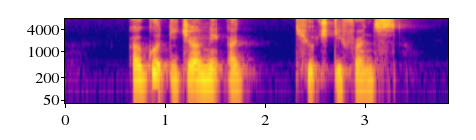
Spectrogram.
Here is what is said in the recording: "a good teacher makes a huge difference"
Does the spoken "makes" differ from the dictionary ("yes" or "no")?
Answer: yes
